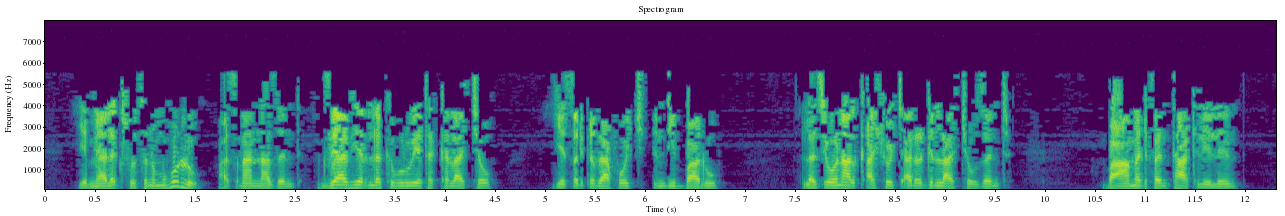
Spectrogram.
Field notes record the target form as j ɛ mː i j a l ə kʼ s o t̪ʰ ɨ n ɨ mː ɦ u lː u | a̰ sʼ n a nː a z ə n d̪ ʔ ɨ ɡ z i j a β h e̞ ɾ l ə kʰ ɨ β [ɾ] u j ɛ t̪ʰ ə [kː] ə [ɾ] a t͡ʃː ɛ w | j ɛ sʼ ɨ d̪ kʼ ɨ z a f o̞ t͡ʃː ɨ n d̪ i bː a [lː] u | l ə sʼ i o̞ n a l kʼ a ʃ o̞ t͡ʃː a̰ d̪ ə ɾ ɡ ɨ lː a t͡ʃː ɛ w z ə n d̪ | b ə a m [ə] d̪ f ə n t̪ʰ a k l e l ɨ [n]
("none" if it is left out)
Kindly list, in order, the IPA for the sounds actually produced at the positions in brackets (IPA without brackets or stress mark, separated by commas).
ɾ, kː, l, l, ə, n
